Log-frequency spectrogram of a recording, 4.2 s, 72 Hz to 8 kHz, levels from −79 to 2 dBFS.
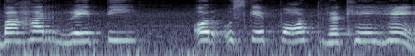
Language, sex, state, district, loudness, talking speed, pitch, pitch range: Hindi, female, Madhya Pradesh, Dhar, -18 LUFS, 100 wpm, 260 Hz, 250-275 Hz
